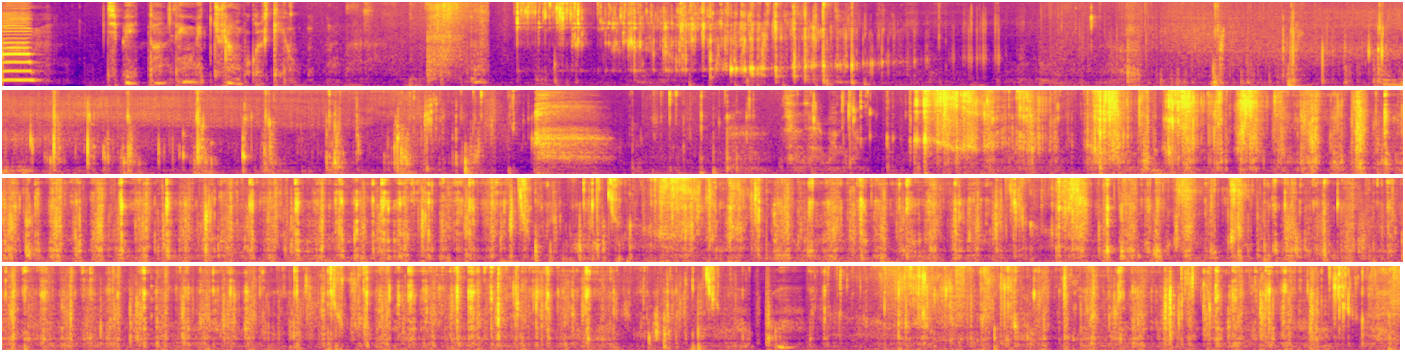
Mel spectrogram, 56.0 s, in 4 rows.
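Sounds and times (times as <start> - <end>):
fried chicken crunching bites: 23.0 - 49.5, 50.2 - 56.0.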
